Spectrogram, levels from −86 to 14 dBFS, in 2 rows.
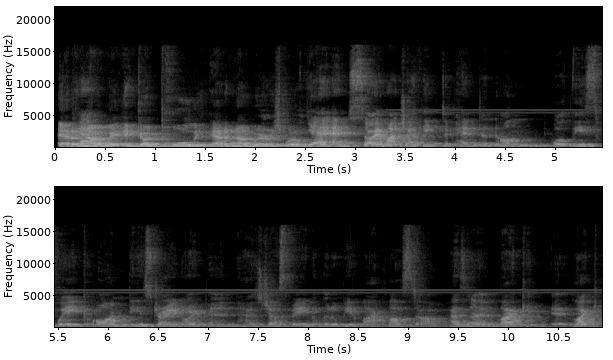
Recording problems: room echo; noticeable; dies away in 0.8 s
off-mic speech; somewhat distant
high-pitched whine; faint; from 3.5 s on; 6 kHz, 30 dB below the speech

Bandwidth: 16 kHz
